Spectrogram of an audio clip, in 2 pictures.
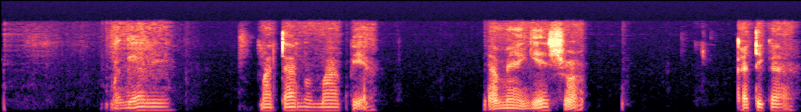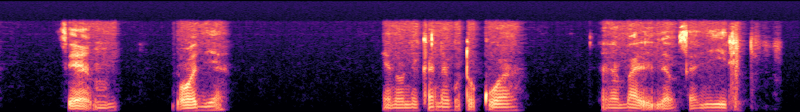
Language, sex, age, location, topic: Swahili, male, 25-35, Kisii, finance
